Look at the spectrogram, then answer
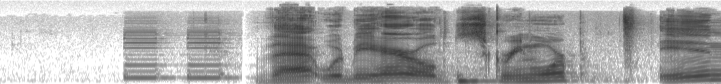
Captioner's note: buzzer beeps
